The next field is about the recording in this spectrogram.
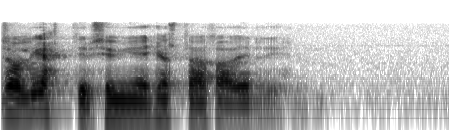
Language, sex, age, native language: Icelandic, male, 50-59, Icelandic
